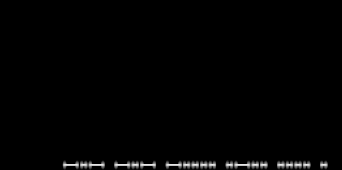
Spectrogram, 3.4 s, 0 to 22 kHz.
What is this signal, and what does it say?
Morse code, heard as a keyed tone, about 28 wpm, 700 Hz. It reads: KK6LHE
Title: USA Call Signs - 6 Characters - Repeated 2x - 28wpm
